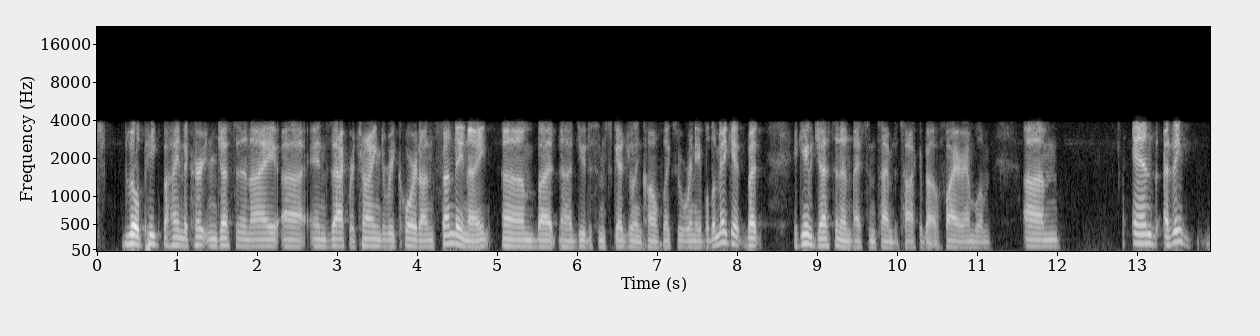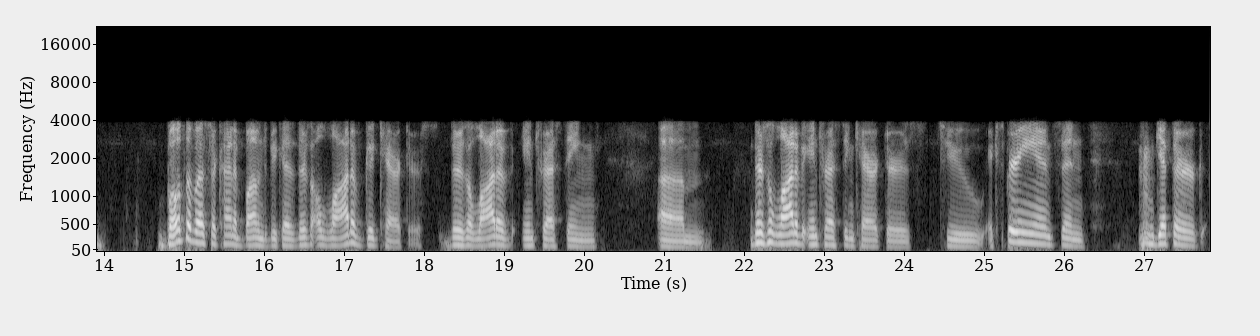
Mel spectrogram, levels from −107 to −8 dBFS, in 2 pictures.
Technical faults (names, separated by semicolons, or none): GSM full-rate codec; lost GSM frames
